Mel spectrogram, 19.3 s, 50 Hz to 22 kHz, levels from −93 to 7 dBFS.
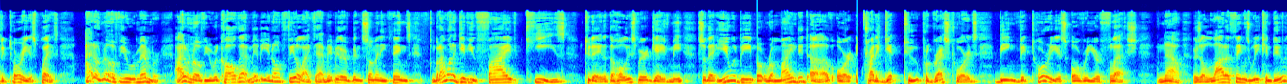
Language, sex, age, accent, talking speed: English, male, 50-69, American, 225 wpm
